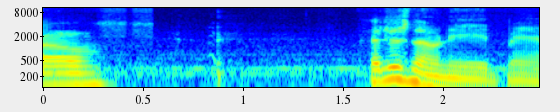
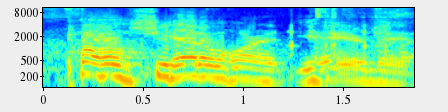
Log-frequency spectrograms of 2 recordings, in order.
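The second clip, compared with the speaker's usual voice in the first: raised voice across the room; excited call-out; 6 semitones higher, 5 dB louder than usual. Real, not acted. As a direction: call out the news loudly. Calling out to a friend.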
